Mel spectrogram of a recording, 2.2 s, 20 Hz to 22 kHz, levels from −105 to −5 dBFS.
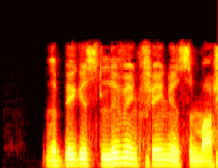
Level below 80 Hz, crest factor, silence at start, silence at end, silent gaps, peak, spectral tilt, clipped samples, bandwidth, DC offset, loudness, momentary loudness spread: -52 dBFS; 14 dB; 0.45 s; 0 s; none; -2 dBFS; -5.5 dB/octave; under 0.1%; 8 kHz; under 0.1%; -17 LUFS; 6 LU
